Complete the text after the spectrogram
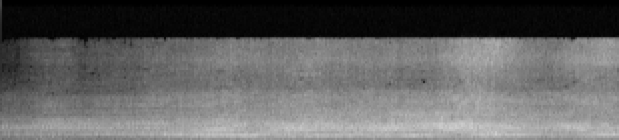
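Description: A van drives past.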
